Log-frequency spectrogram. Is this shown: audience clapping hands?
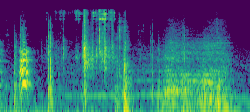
no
